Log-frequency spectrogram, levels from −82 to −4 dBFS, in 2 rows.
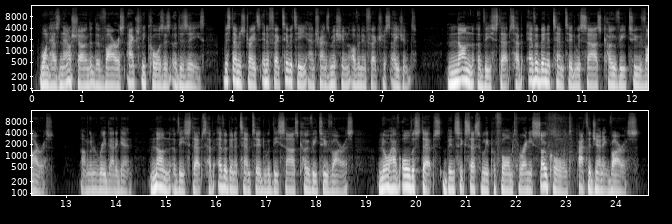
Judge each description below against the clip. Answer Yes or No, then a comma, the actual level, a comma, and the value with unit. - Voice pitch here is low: Yes, low, 115 Hz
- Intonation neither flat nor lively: Yes, average, 3.2 semitones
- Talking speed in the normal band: Yes, average, 165 wpm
